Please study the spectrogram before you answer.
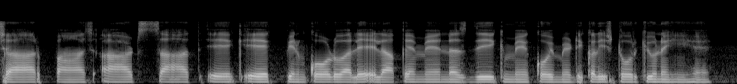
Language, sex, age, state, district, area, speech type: Urdu, male, 30-45, Uttar Pradesh, Lucknow, urban, read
